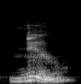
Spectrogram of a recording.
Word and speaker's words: nu: like a squiggly slanty letter v which is pronounced new it's a greek letter and this represents the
